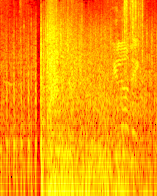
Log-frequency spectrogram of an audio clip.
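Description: A cruise missile strike in Call of Duty lands as one sudden heavy boom, followed by a loud, rolling rumble that carries on under a voice.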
